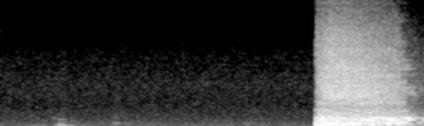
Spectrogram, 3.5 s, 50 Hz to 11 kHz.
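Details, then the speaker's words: Makita ELM3720 electric lawn mower (1.4 kW, 2020 model), test after a blocked-belt repair with a new part fitted: silence, then a strong, even motor rush holding about a second before tapering, running normally. "Okay. Strādā. Strāvas atvienoja."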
